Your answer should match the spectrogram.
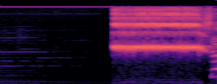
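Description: Background music fading away to near silence. About a second in, a loud, steady, high-pitched whistle tone cuts in suddenly and holds: a sound effect opening a TV commercial.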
